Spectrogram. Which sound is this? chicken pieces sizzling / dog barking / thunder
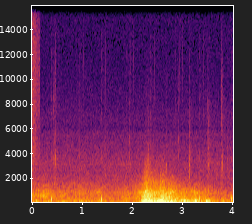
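thunder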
